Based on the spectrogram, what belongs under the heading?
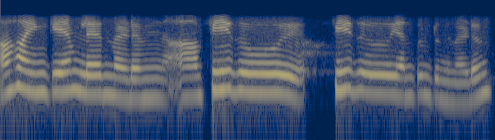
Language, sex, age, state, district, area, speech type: Telugu, female, 18-30, Andhra Pradesh, Nellore, rural, conversation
